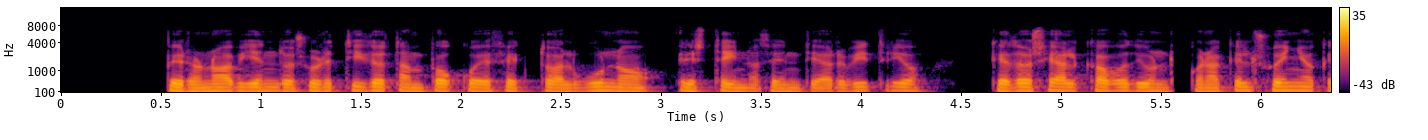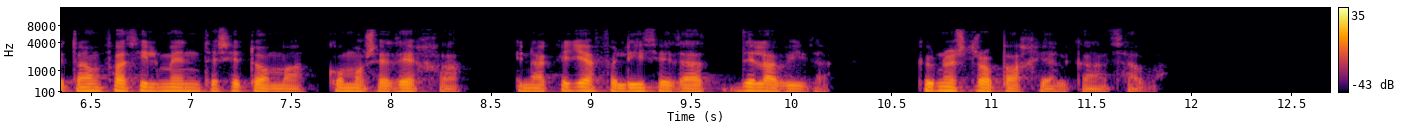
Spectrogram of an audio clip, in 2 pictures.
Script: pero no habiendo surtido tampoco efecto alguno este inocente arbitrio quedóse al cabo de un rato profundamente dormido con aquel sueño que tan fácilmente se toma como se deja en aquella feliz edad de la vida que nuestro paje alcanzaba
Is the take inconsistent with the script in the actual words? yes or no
yes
